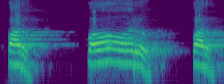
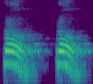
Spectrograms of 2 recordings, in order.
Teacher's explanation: ਪ ਵੀ ਪੂਰਾ ਸਾਊਂਡ ਕੀਤਾ, ਰਾਰਾ ਵੀ ਪੂਰਾ ਸਾਊਂਡ ਕੀਤਾ, ਉਹਦੇ ਵਿੱਚ ਆੜਾ ਵੀ ਸਾਊਂਡ ਕੀਤਾ, ਪਰ, ਪਰ, ਪਰ, ਰਾਰਾ ਪੂਰਾ।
